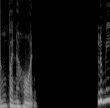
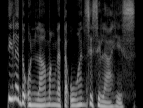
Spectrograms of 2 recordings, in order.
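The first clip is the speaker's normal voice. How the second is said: usual speaking voice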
